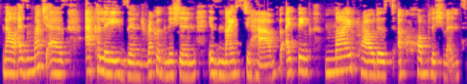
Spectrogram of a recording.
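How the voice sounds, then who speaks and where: Unhurried woman podcaster in an echoey room. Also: fairly low pitch. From Zambia. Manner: conversational, expressive, laughs often. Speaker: podcast host. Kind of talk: solo podcast monologue addressed to listeners. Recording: echoey room, faint background noise.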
